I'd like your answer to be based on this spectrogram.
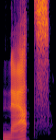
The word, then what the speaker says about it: gnats: Do you think he also met some gnats, which also starts with the letter G?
